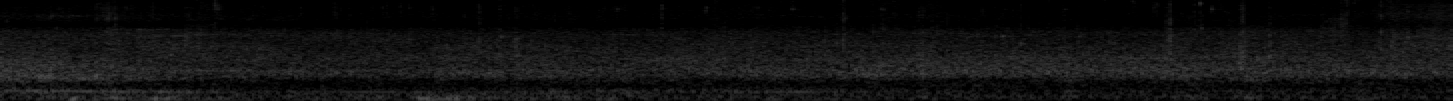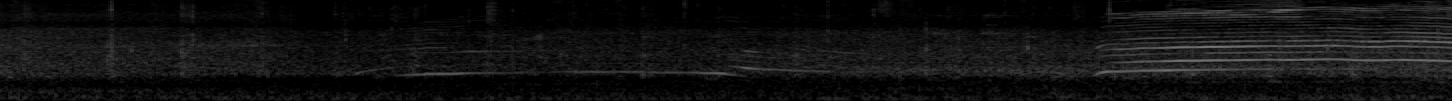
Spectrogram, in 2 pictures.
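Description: Cars drive past on a road outdoors.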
